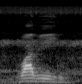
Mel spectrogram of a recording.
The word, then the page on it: wavin: Serewen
